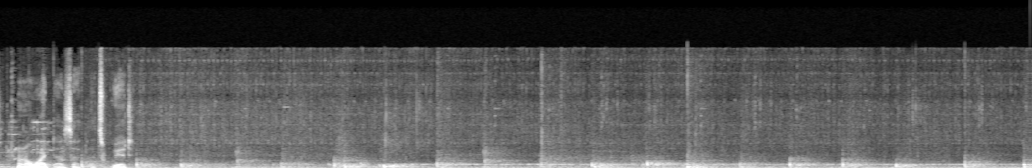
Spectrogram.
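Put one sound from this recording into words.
Footsteps shuffle slowly on a hard floor.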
